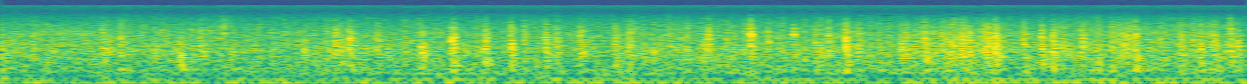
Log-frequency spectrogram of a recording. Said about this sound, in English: It's raining harder, bro.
